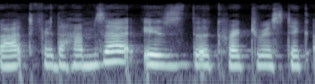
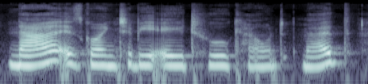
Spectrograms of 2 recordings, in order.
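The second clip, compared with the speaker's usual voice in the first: usual speaking voice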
